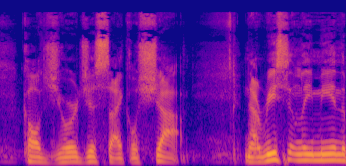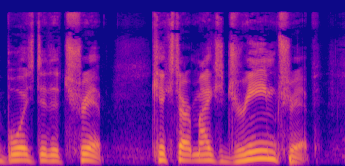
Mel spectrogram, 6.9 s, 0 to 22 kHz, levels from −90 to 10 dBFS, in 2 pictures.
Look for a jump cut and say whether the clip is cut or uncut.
cut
